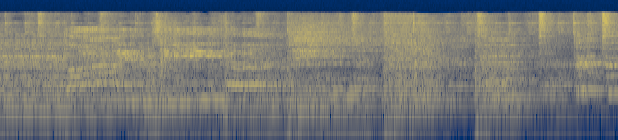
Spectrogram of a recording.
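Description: Gospel song: voices singing with a choir over accompaniment that keeps a steady beat of about one stroke a second.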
